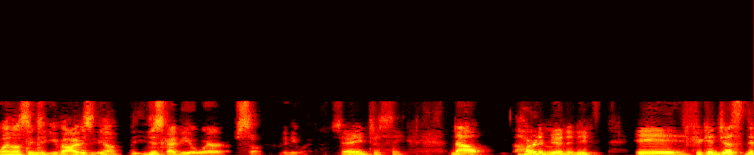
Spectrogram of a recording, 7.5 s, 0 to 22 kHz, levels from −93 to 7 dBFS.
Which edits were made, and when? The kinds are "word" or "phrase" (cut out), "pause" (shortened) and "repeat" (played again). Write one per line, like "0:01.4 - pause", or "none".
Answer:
none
